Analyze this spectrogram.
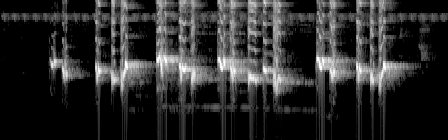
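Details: Sooty-headed bulbul, a caged songbird kept for singing contests, giving loud, rapid bubbly phrases of short whistled notes falling from about high to mid pitch, in bursts with brief pauses, and a faint low hum behind.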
